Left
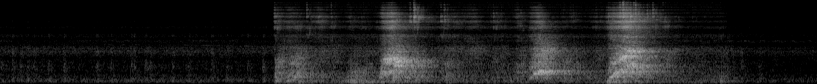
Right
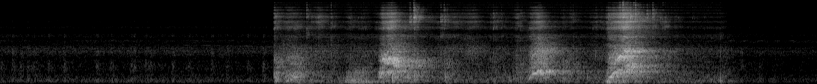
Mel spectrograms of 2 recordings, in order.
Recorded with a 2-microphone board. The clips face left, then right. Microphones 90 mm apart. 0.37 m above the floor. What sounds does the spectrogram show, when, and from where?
2.7 s a zipper: 75° right (ahead or behind), 4.5 m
